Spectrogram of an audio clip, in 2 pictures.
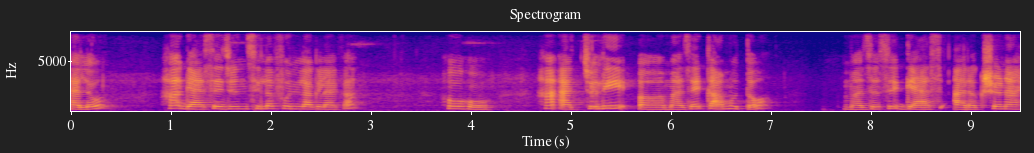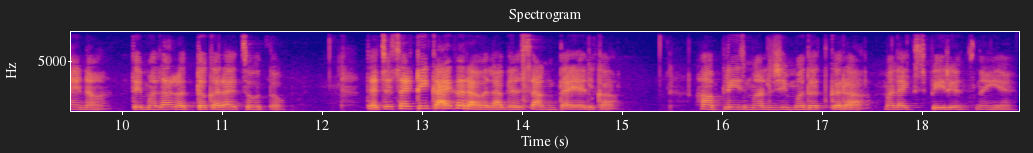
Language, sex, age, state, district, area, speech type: Marathi, female, 18-30, Maharashtra, Nashik, urban, spontaneous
